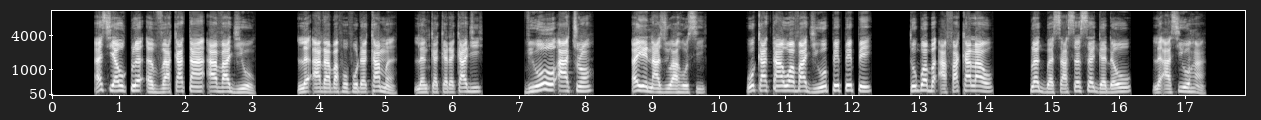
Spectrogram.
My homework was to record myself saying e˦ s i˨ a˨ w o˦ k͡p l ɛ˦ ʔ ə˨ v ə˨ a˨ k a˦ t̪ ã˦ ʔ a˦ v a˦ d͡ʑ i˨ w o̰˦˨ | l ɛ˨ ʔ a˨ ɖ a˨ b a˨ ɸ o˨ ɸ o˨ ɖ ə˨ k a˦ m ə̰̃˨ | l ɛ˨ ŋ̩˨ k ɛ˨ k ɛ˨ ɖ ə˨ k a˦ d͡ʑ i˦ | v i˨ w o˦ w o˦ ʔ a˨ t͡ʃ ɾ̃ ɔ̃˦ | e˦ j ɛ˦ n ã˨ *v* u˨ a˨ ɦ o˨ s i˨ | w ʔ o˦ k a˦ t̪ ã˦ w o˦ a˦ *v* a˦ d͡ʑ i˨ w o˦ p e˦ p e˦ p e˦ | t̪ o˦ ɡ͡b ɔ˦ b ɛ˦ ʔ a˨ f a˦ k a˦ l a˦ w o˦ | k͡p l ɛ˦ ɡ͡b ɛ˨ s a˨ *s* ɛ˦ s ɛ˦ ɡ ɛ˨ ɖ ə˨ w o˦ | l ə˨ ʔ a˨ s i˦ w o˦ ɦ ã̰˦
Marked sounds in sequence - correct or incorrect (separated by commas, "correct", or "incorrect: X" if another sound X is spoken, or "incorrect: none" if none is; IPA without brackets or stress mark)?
incorrect: z, correct, correct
